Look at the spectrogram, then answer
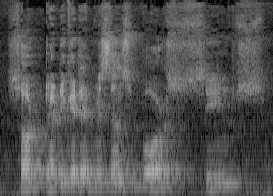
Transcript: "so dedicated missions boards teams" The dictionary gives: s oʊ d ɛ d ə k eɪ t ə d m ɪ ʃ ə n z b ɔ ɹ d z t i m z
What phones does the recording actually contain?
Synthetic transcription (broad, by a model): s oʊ d ɛ d ə k eɪ t ə d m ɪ s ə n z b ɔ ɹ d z i m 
